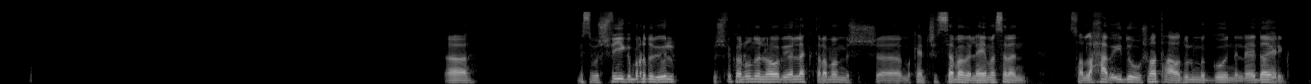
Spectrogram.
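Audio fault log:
No faults are heard anywhere in this speech clip. There is nothing to log at any point.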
